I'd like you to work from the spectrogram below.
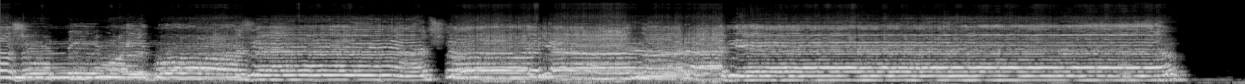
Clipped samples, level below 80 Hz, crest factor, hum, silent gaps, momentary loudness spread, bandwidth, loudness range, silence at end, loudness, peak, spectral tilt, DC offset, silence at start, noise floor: under 0.1%; -44 dBFS; 10 dB; none; none; 1 LU; 18 kHz; 1 LU; 0 s; -10 LUFS; 0 dBFS; -4 dB/octave; under 0.1%; 0 s; -40 dBFS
